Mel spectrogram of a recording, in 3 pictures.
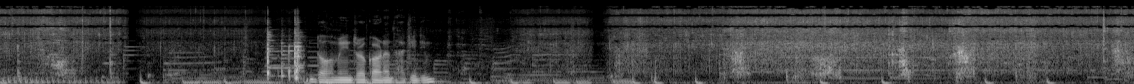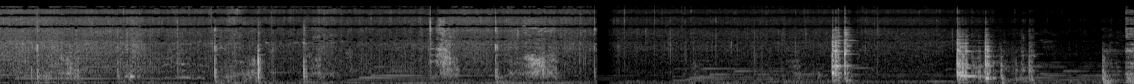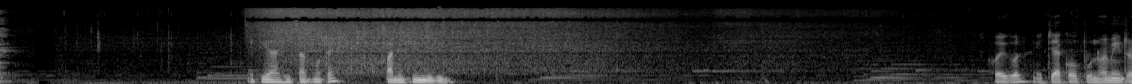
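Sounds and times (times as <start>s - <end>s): spatula scraping a wok: 0.0s - 1.3s, 4.4s - 17.3s
meat and onions sizzling in oil: 0.0s - 3.2s, 4.5s - 32.7s
metal wok lid clanks: 2.7s - 3.1s, 19.6s - 20.0s, 20.9s - 21.8s, 22.4s - 22.9s.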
